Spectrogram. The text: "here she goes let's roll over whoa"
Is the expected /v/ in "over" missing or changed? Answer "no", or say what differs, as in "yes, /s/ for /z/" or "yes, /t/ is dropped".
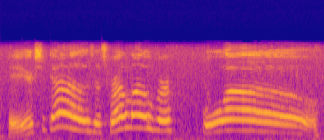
no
